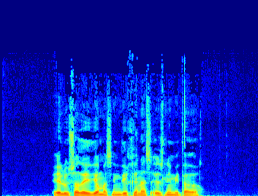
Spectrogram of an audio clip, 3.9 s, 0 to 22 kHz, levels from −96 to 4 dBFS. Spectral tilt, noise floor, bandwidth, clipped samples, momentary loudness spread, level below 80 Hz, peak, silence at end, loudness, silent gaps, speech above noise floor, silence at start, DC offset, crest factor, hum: -7 dB/octave; -65 dBFS; 14 kHz; under 0.1%; 6 LU; -50 dBFS; -2 dBFS; 0.85 s; -20 LUFS; none; 46 dB; 0.8 s; under 0.1%; 18 dB; none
